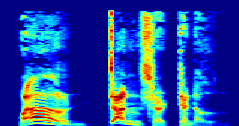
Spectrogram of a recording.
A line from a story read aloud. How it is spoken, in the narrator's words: Baston boomed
